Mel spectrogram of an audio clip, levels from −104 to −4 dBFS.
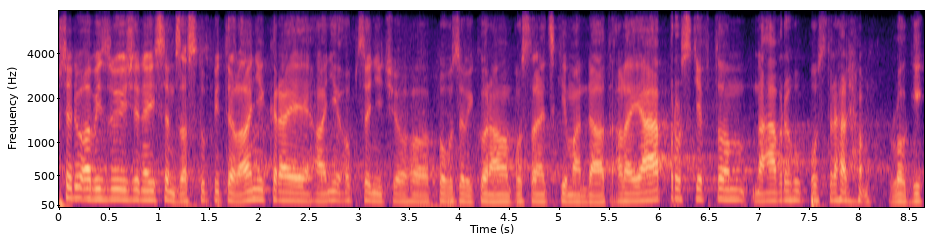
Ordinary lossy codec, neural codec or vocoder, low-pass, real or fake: Opus, 24 kbps; none; 7.2 kHz; real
